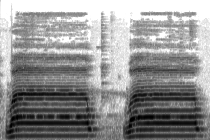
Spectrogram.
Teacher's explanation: ওয়াও একটা বারিক অক্ষর, তাই জন্য বারিকভাবে বলবো, আর 3 আলিফ টান দিয়ে ওয়াওকে বলবো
